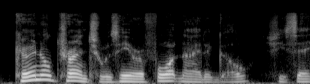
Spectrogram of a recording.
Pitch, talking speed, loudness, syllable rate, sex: 140 Hz, 175 wpm, -18 LUFS, 5.0 syllables/s, male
